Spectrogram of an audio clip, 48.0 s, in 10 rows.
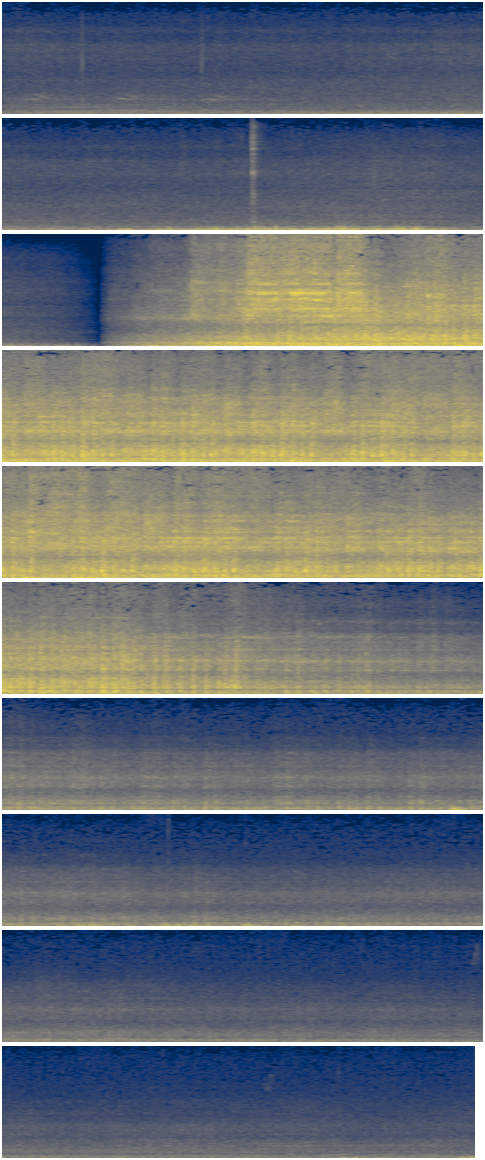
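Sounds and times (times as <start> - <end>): train wheels clacking on rails: 11.0 - 38.0.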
